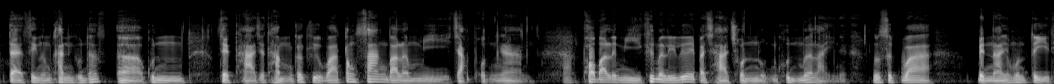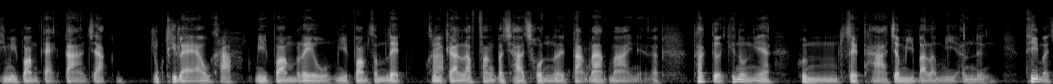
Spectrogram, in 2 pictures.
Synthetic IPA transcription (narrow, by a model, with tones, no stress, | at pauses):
t̪ɛː˨˩si˨˩ŋsa˩˦mkʰa˧nkʰu˧nt̪ʰa˥˩ʔəː˨˩kʰu˧nseː˨˩t̪̚ʰːaː˩˦˥t͡ɕa˨˩t̪ʰa˧mkɔː˥˩kʰɯː˧waː˥˩t̪ɔ˥˩ŋsaː˥˩ŋbaː˧ɾa˧miː˧t͡ɕaː˨˩k̚pʰo˩˦nŋaː˧npʰɔ˧baː˧ɾa˧miː˧kʰɯ˥˩nmaː˧ɾɯ˥˩lɯ˥˩əjpɾa˧t͡ɕʰaː˧t͡ɕʰo˧nːu˩˦nkʰu˧nmɯ˥˩ɐɾa̰˨˩˦jni˦˥˩ɐɾuː˦˥sɯ˨˩k̚waː˥˩ | pe˧nːaː˧jo˦˥˧n˧t̪iː˧t̪ʰiː˥˩miː˧kʰwaː˧mt̪ɛ̰ː˨˩k̚t̪a̰ː˨˩ŋt͡ɕa̰ː˨˩k̚ | ju˦˥k̚t̪ʰiː˥˩lɛː˦˥wʰmiː˧kʰwaː˧mɾe˧wmiː˧kʰwaː˧msa˩˦mɾe˨˩t̪̚miː˧kaː˧nɾa˦˥p̚fa˧ŋpɾa˧t͡ɕʰaː˧t͡ɕʰo˧nʔt̪aː˨˩ŋmaː˥˩k̚maː˧jni˥˩ɐkʰa˦˥p̚t̪ʰaː˥˩kɤː˨˩t̪̚ʰɯ˥˩nw̪aː˧˩ni˦˥ɐkʰu˧nseː˨˩t̪̚ʰːa̰ː˩˦t͡ɕa˨˩ʔmiː˧baː˧ɾa˧miː˧ʔa˧nːɯ˨˩ŋ | t̪ʰiː˥˩maː˧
